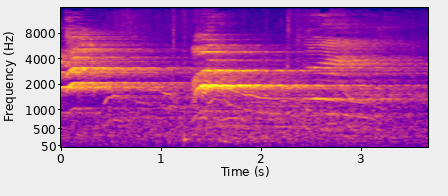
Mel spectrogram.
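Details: Beluga in a public training session at Port of Nagoya Public Aquarium, Japan, 18 July 2016, 13:30: a sustained bright, harmonic whistle that jumps upward and swells loudest near one and a half seconds, then slowly fades.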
